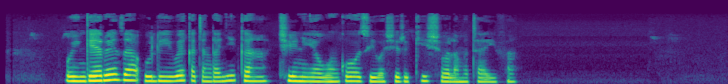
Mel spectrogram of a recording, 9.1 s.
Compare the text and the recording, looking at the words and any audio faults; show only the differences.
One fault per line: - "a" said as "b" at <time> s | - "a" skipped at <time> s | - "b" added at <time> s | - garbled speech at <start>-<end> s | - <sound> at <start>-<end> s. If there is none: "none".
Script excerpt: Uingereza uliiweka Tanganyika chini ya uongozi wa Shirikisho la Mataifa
none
